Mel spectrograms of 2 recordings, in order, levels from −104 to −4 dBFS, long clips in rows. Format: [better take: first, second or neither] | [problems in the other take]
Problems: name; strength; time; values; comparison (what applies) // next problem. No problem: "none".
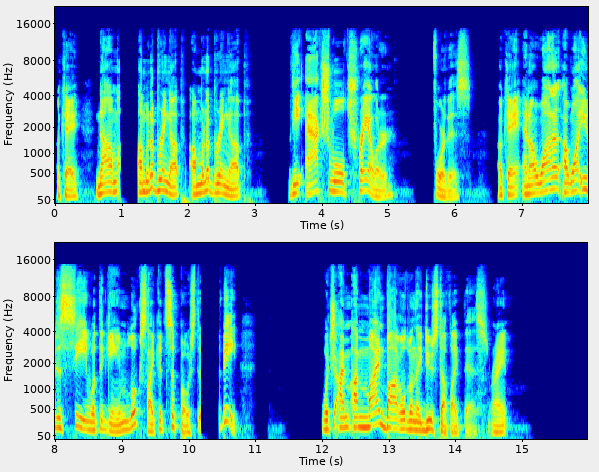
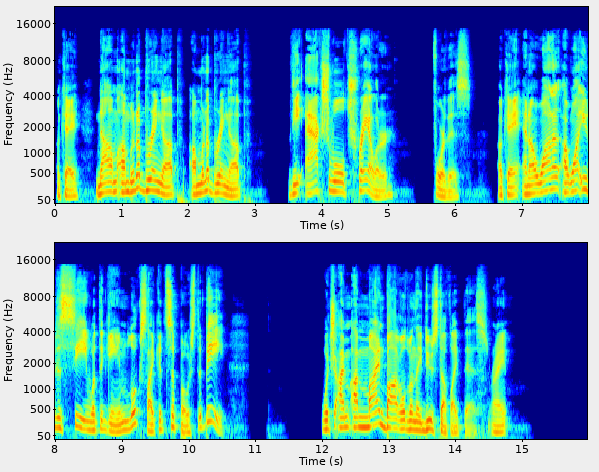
second | audio freezing; at 1 s and at 10 s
